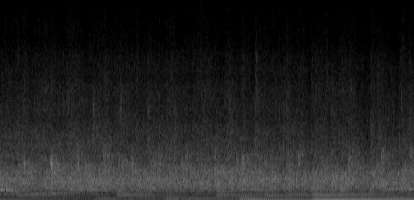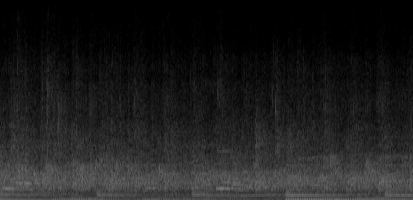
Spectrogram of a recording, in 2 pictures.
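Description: A church congregation claps steadily in sustained applause, moderately distant and blended with held musical tones underneath.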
